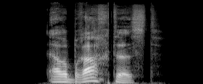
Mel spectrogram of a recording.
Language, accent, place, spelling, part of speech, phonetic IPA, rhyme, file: German, Germany, Berlin, erbrachtest, verb, [ɛɐ̯ˈbʁaxtəst], -axtəst, De-erbrachtest.ogg
- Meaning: second-person singular preterite of erbringen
